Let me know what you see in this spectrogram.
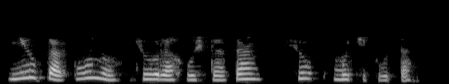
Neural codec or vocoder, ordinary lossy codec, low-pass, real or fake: vocoder, 22.05 kHz, 80 mel bands, HiFi-GAN; MP3, 24 kbps; 3.6 kHz; fake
